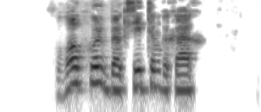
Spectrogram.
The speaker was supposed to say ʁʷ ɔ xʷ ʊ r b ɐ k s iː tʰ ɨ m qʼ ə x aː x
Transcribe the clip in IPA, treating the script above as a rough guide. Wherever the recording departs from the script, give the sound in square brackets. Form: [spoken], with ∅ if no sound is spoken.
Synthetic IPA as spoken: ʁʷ ɔ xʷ ʊ r b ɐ k s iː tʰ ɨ m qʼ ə x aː x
